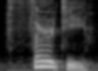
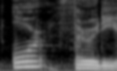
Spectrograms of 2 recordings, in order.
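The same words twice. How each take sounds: First: Put-on thirty said thirTY, the TY raised high like a teen number; thirty with a wrong-sounding stress on the end; stress on second syllable. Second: Thirty said THIRty, strong first syllable and a falling end; stress on first syllable. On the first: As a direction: push the weight onto TY in thirty. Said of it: "Listen for the stress". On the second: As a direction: lean on THIR in thirty. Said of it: "the stress will be on the first part". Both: Shown as a demonstration.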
